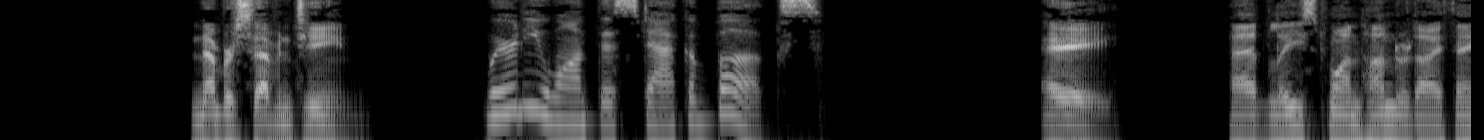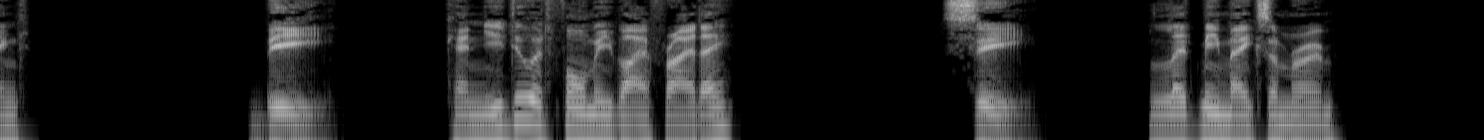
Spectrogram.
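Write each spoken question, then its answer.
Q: Where do you want this stack of books?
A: C: Let me make some room.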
